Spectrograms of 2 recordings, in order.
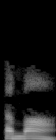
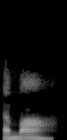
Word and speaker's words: amaŋa-oŋ: ends with a vowel, this vowel is typically not pronounced. For instance, Ama O is pronounced Ama, not Ama.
